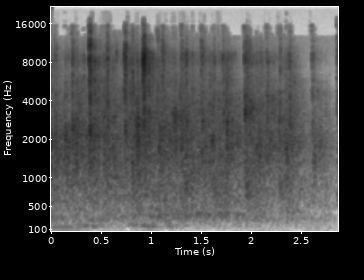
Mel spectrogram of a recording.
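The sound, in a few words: audience applause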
